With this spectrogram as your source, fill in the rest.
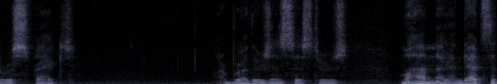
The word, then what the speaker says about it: Muhammad: our brothers and sisters Muhammad and that's the T anytime you see that sign over a letter that letter is pronounced twice so it's muham and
